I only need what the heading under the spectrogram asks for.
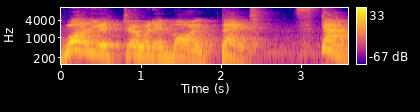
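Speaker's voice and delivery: loud, big growling voice. Reading a story, the narrator voices Poochie finding the cats asleep in the bed, big deep growl. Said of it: "a big, deep, growling voice".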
